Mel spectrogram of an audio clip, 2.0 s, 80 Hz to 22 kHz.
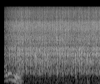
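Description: Heavy stream of water gushing steadily from a 10 hp solar pump's outlet pipe and splashing onto the ground, a constant hissing rush.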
